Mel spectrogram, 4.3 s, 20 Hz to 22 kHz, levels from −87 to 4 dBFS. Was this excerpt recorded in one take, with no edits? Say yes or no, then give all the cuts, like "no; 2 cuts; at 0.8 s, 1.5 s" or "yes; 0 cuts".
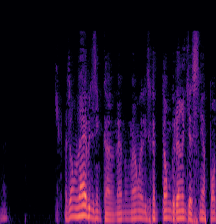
no; 1 cut; at 1.2 s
